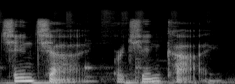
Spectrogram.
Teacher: Pronounced like the English word chin and chai pronounced like chai or [music] kai with the stress on the second syllable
